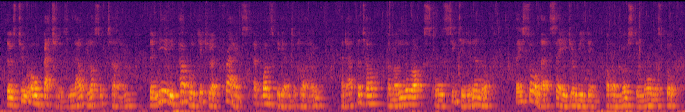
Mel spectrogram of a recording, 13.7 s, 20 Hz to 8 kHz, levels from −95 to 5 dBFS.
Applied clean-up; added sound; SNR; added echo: none; Rain; 19 dB; reverberation time 0.6 s.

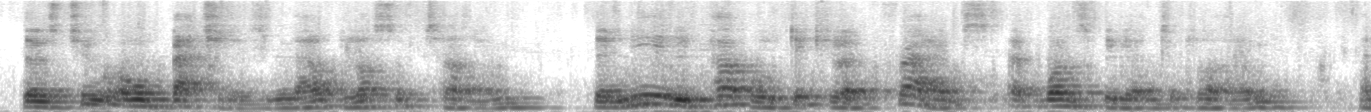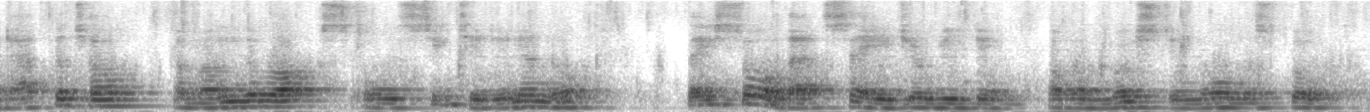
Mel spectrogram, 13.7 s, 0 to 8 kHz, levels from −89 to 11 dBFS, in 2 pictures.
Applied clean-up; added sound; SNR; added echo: neural separator model SepFormer DNS4.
